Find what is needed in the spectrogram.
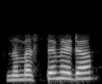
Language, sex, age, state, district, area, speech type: Hindi, female, 30-45, Uttar Pradesh, Mirzapur, rural, conversation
